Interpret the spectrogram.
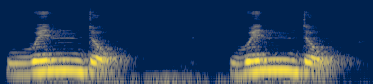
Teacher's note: डब्ल्यू में आप दांतों से होठों को नहीं दबाते, व करके इसका उच्चारण आप नहीं करते।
